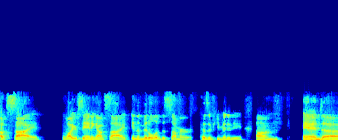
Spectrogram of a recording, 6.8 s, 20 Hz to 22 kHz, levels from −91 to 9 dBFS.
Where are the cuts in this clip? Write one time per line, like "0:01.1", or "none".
0:05.0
